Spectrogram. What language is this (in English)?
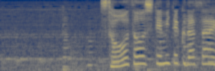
Japanese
